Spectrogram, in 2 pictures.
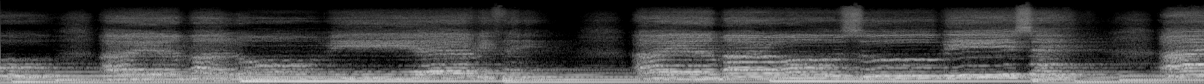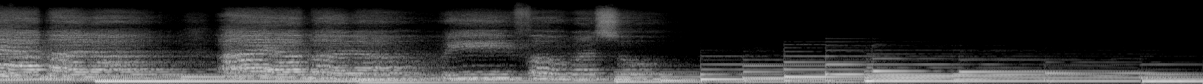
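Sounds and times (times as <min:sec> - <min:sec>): gospel choir singing: 0:00.0 - 0:19.0.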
